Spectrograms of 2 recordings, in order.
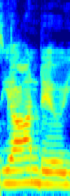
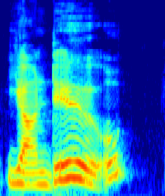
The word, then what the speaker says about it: Yondu: Also, the funniest thing about Sylvester Stallone being in the movie is that everyone calls Yondu, Yondu, and then Sylvester Stallone at the end calls him Yondu. Like... It's just got the emphasis on the wrong syllable.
